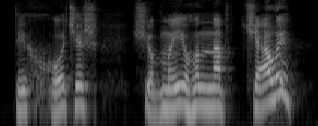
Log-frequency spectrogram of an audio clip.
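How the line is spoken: Hollow muffled voice. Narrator (Ukrainian): глухим голосом запитав Гаррі

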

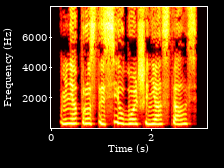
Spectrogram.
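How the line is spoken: Sobbing woman. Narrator (Russian): всхлипнула женщина

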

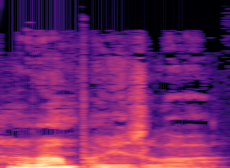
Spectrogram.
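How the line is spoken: Sad smiling old man. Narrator (Russian): грустно улыбнулся старик

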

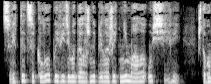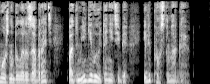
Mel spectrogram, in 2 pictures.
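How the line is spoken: Girl sighing. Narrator (Russian): вздохнула девочка

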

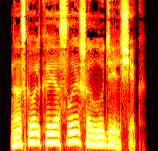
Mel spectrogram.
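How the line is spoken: Calm reply. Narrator (Russian): спокойно отвечал Илояс

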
